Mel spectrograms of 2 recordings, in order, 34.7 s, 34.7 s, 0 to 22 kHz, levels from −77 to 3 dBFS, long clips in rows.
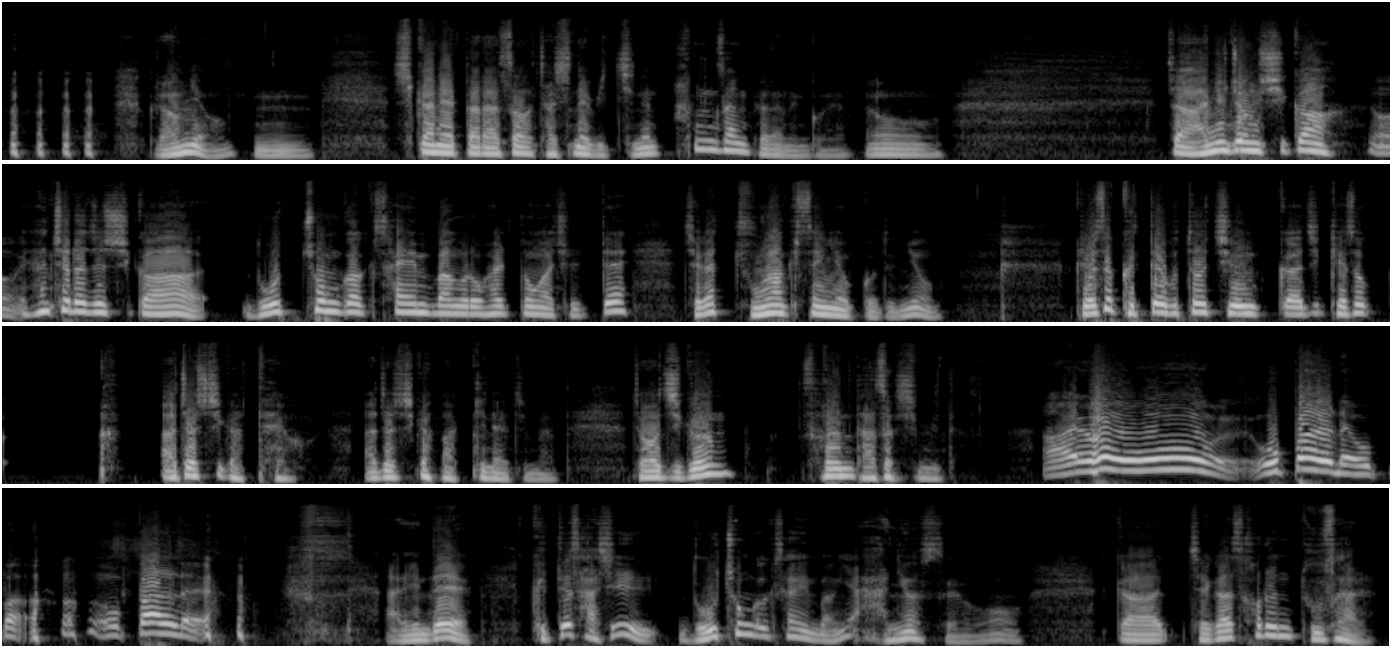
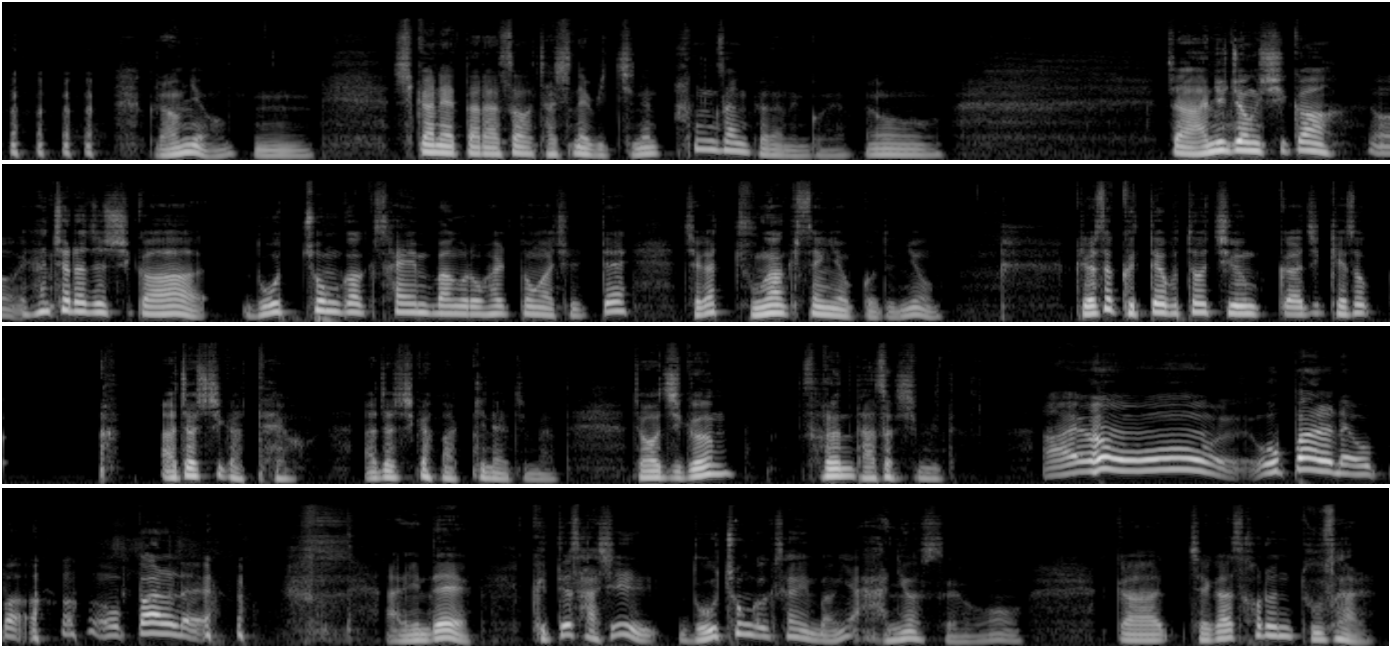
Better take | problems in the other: second | distortion; slight; 4% of the sound clipped

